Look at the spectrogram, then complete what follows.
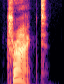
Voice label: "tract", medical English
